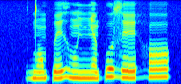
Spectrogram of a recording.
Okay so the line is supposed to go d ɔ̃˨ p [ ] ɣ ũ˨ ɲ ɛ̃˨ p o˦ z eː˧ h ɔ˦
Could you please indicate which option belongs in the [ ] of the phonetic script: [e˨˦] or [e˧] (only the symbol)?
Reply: e˨˦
